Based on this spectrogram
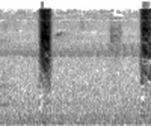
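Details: A female double-collared seedeater calls to stimulate singing males, giving two short, high, buzzy chips well over a second apart.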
